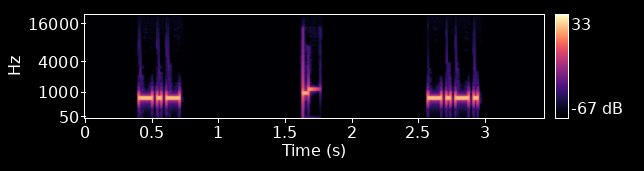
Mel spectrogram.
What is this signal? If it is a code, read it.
Morse code, heard as a keyed tone, about 36 wpm, 700 Hz. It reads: K C
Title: Single Letter-Number 35wpm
